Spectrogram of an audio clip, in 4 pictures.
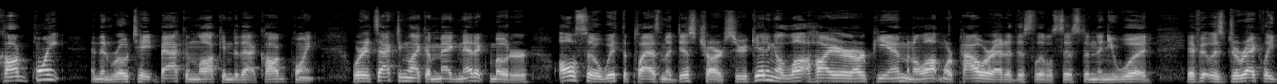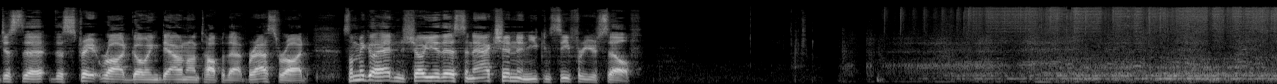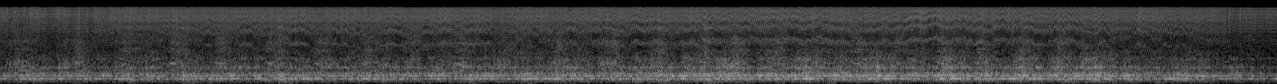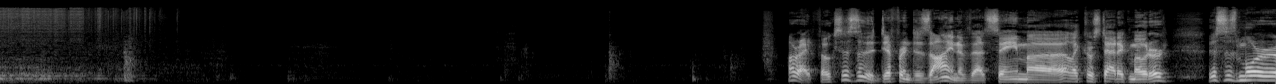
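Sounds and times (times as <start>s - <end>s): hand-cranked machine whirring: 21.4s - 40.0s.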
